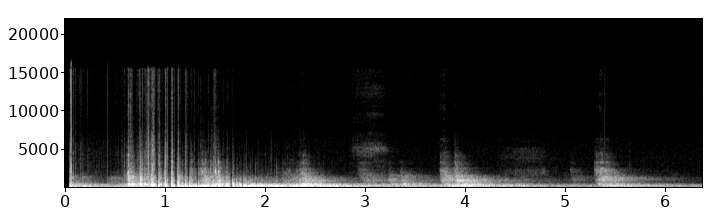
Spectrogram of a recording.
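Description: Background music with deep, timpani-like drum hits about every second and a half, each ringing out over a low sustained rumble.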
